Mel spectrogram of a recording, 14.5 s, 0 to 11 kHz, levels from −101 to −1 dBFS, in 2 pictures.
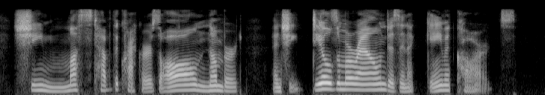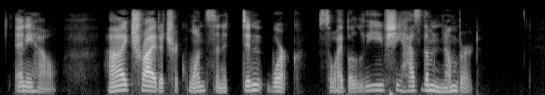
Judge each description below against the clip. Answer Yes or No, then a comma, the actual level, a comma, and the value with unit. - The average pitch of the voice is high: No, medium, 165 Hz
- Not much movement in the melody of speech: No, average, 4.3 semitones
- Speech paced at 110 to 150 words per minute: Yes, average, 145 wpm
